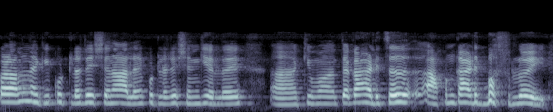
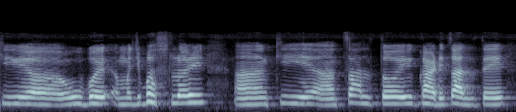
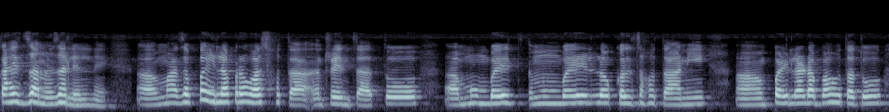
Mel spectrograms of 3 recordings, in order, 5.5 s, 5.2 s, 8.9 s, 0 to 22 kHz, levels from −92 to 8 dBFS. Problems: background sounds at intervals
